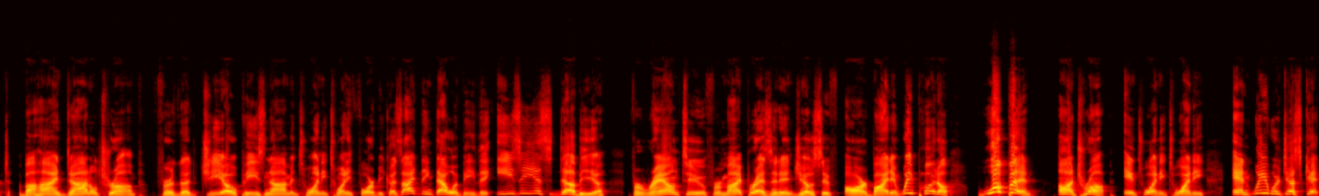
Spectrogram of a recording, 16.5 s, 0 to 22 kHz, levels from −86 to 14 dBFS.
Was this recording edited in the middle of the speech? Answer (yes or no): no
